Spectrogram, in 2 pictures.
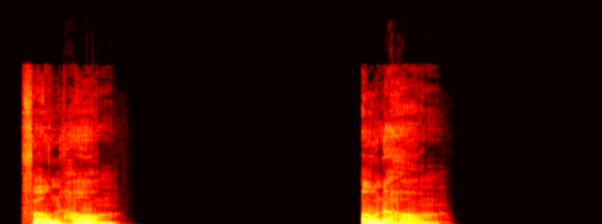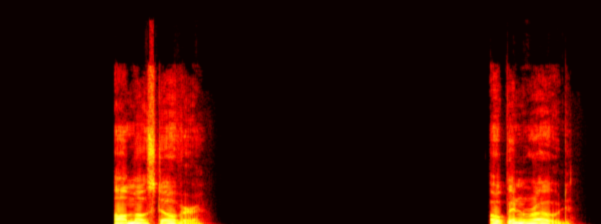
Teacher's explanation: the lips are very rounded and tense and the tongue is a bit tense and it moves from the mid-high to the high position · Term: o as in boat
